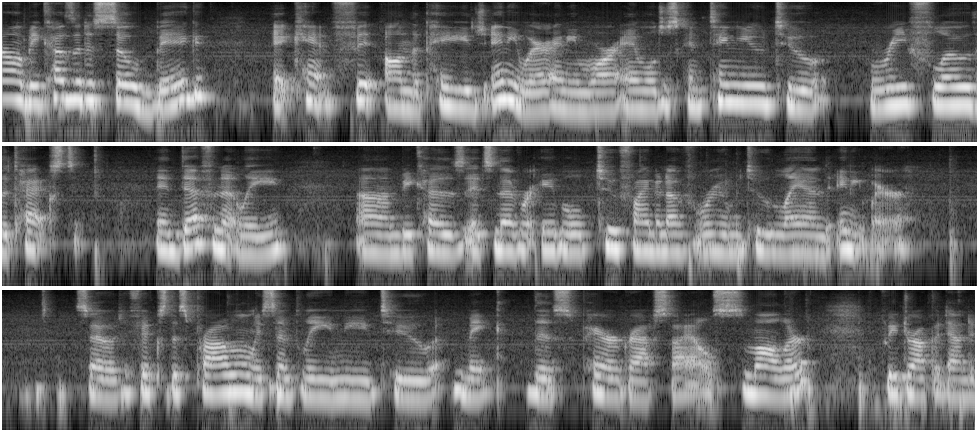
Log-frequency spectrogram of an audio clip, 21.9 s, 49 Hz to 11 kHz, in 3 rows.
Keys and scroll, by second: 20.9-21.8 typing.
